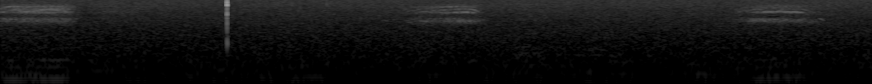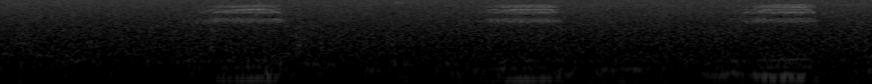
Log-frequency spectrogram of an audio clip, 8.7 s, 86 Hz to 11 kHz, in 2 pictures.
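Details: Beagle sleeping after an exciting day, just before waking: soft, regular low snorts with a faint high nasal whistle, about 35 breaths a minute, quiet dog snoring.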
